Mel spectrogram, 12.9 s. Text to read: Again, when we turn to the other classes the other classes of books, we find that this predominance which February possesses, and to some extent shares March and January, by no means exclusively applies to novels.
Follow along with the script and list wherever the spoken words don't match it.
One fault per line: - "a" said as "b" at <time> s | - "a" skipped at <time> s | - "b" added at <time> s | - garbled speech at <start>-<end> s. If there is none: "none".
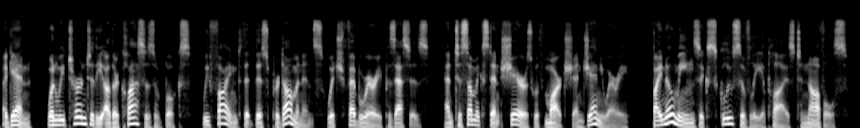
- "the other classes" skipped at 2.3 s
- "with" added at 8.0 s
